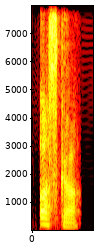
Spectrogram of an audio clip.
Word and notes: Oscar: Indian

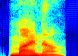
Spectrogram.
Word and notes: myna: Indian

